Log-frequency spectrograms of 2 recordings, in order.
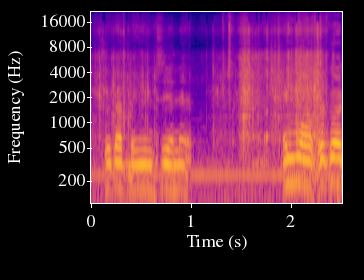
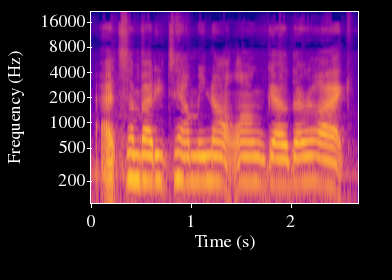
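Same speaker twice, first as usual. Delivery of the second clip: usual speaking voice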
